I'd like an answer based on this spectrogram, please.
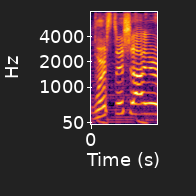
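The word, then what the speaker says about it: Worcestershire sauce: is that it it's officially spelled Worchester Shire sauce but that's not how it's pronounced it's like worsters Shire or something worse or shy worse worse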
